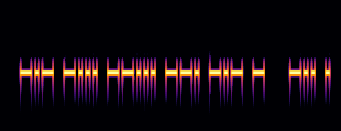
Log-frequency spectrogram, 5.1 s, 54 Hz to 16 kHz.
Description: Morse code, heard as a keyed tone, about 22 wpm, 700 Hz. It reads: KB7GKT DE
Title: USA Callsign DE Callsign 22wpm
